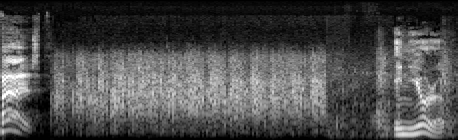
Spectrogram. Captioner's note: applause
